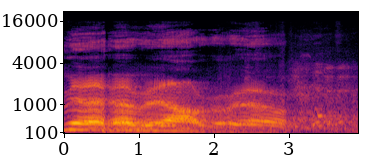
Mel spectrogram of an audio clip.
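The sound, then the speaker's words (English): A voice imitates a long wailing cry of someone wailing at the sky, rising and falling in drawn-out, moaning swells for several seconds, fairly loud before trailing off. “I couldn't stop doing because he's just wailing at the sky, you know.”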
